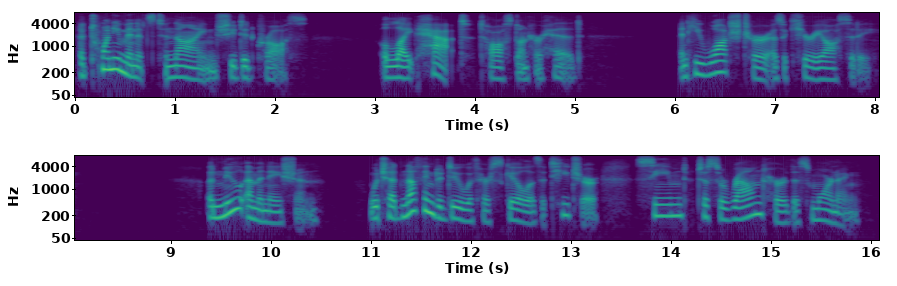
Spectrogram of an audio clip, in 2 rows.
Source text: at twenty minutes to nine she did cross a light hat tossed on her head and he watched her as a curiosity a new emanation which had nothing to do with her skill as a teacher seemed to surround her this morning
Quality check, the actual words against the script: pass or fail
pass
